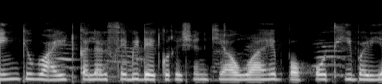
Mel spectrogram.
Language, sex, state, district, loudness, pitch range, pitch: Hindi, female, Chandigarh, Chandigarh, -17 LUFS, 220-235 Hz, 230 Hz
